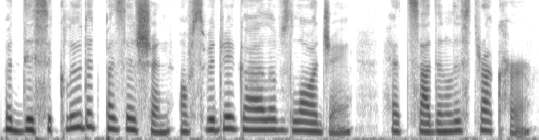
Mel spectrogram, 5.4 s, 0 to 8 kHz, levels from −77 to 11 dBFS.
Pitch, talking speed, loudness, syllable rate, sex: 210 Hz, 120 wpm, -18 LUFS, 4.3 syllables/s, female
